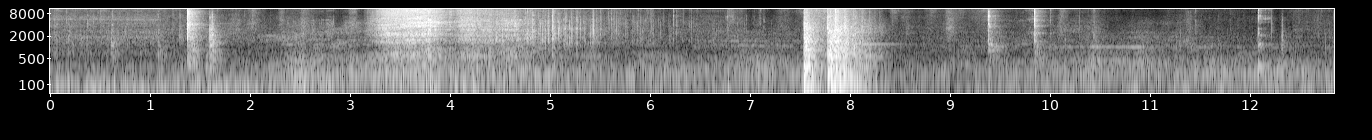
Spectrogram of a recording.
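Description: Kitchen handling of a stainless steel pan and a bowl of noodle soup: a steady low hum with a hissing swell about a third of the way in, then two loud knocks just past halfway, followed by light clicks of cutlery against the bowl.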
